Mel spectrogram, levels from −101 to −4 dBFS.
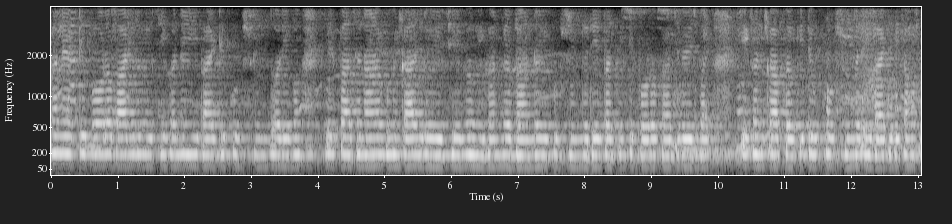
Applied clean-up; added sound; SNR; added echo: none; none; none; reverberation time 2.6 s.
